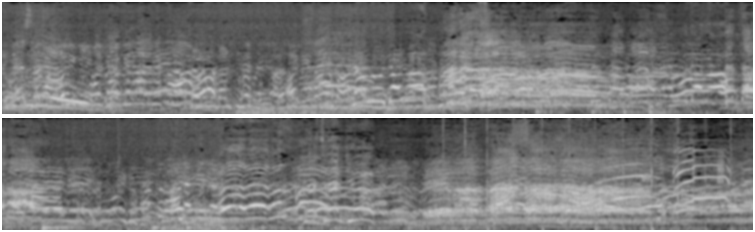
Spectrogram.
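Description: A crowd of young men shouts and cheers close by.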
